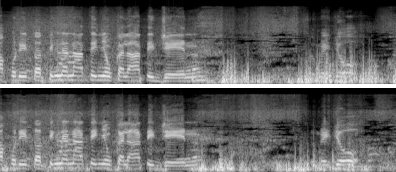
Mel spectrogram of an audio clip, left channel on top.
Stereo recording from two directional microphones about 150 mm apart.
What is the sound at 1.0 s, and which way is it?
Speech, 45° left (ahead or behind).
